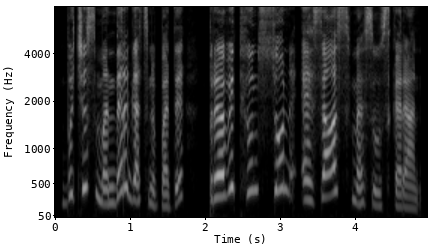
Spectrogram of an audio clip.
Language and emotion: Kashmiri, happy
